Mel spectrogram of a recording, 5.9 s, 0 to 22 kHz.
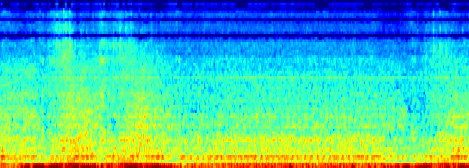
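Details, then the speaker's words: Normal warm idle from either the 1977 Ramcharger 440 or the 1968 D-100 318 being revived: an even V8 lope with no knocks or misses. It runs at 800 rpm and 185°F with 44 pounds of pressure, the charging system is working, and it is about to be shut off for a compression test. "800 RPM idle 44 pounds of pressure the charging system is working"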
